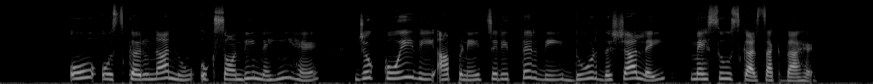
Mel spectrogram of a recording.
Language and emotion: Punjabi, neutral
